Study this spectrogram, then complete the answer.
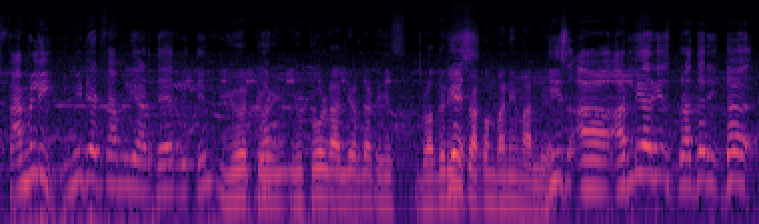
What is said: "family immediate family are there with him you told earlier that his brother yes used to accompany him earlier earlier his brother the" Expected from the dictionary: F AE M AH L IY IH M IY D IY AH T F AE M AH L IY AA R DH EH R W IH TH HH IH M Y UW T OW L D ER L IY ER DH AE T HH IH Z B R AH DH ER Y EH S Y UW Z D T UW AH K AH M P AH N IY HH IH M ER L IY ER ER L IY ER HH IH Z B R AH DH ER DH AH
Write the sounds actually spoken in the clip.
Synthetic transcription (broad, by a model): F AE M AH L IY IH M IY D IY AH T F AE M AH L IY AA R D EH R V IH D HH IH M Y UW T OW L D ER L IY ER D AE T HH IH Z B R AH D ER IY Y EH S T UW AH K AH M P AH N IY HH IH M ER L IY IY ER L IY ER HH IH Z B R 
